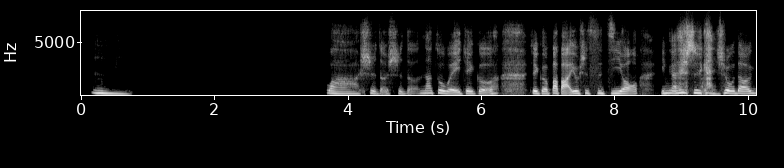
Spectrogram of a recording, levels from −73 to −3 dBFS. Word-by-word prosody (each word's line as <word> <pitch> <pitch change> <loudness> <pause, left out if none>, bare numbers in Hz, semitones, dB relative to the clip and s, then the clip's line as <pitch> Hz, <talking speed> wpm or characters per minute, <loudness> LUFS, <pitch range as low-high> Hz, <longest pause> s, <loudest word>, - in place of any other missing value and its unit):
嗯。 185 - -1 2.9
哇， 185 -4 -3
是 205 +5 -3
的 170 -1 -10
是 185 +4 -5
的， 200 +4 -13
那 220 +1 -4
作 225 +2 +1
为 180 -5 +2
这 190 +2 0
个 185 +2 -2 0.5
这 210 - +4
个 190 0 +1
爸 220 +4 +4
爸 - - +3
又 205 +2 +4
是 215 +3 -4
司 210 +1 -3
机 200 +3 0
哦， 185 -1 +1 0.3
应 210 +1 0
该 215 -1 +1
是 245 +1 +5
感 225 -5 +1
受 215 +7 +4
到 200 -1 +1
200 Hz, 155 characters per minute, -22 LUFS, 185-215 Hz, 2.9 s, 是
